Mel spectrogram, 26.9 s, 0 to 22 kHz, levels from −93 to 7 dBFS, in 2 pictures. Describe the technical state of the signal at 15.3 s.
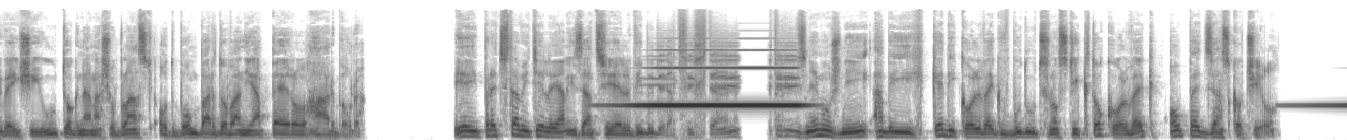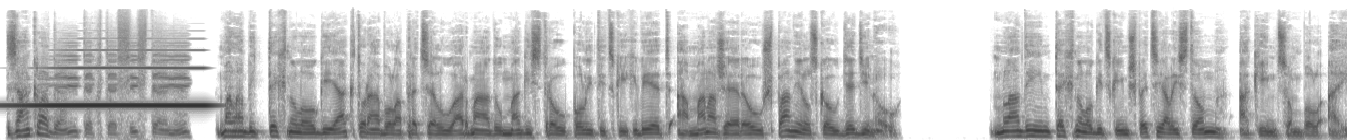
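At 15.3 s a loudspeaker feedback squeal is sounding, spanning 12.75 to 15.80 s. The microphone is re-amplifying its own loudspeaker, and loop gain above unity at 997 Hz lets a single tone swell over about a second and a half to roughly 10 dB above the signal.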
